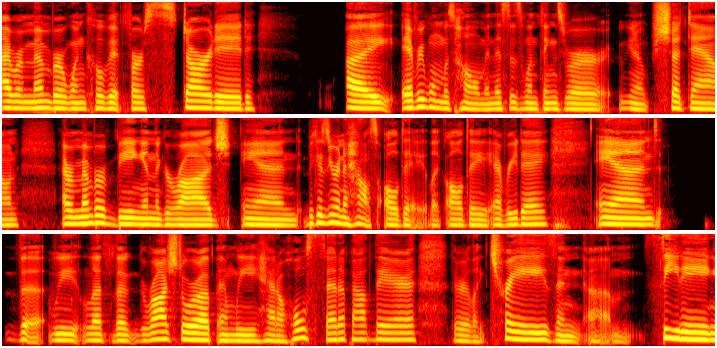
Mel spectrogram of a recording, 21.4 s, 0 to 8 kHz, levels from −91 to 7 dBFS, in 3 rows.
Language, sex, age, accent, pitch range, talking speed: English, female, 30-49, American, 150-175 Hz, 175 wpm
